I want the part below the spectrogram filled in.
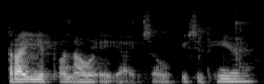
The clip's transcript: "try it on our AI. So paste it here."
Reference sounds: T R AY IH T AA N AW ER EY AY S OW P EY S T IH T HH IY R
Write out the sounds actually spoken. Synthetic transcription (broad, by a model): T R AY IH T AA N AW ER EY AY S OW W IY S IH T HH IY R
